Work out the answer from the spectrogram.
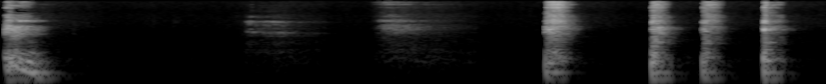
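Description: One cough, two audible breaths in, then a quick run of four sharp coughs: five explosive coughs in all, in a quiet room.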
